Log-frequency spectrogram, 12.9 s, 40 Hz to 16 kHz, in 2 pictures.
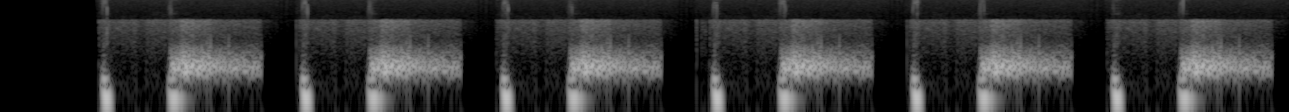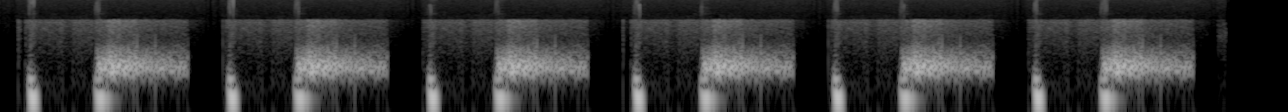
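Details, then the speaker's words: Aortic regurgitation murmur at rest, then louder during a hand grip maneuver that raises afterload: steady heartbeat at 60 per minute with a loud, long, fading blowing diastolic murmur after each second sound. "Hand grip raises central aortic pressure sufficiently to cause an audible change in this murmur at the bedside. Notice the increase in this murmur with a simple hand grip maneuver."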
